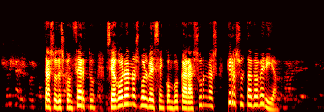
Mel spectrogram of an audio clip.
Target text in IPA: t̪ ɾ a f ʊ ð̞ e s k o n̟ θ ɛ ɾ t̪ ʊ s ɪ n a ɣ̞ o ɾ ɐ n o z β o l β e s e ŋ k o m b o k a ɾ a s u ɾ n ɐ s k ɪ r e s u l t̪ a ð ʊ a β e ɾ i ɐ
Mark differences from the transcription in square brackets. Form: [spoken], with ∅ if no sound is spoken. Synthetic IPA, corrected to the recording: t̪ ɾ a [s] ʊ ð̞ e s k o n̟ θ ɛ ɾ t̪ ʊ s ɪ [∅] a ɣ̞ o ɾ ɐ n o z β o l β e s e ŋ k o m b o k a ɾ a s u ɾ n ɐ s k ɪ r e s u l t̪ a ð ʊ a β e ɾ i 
